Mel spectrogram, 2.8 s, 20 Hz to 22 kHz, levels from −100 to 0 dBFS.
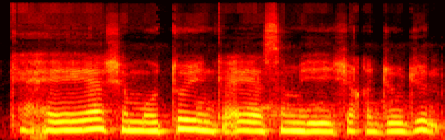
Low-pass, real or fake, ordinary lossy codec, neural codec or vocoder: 19.8 kHz; fake; Opus, 24 kbps; vocoder, 48 kHz, 128 mel bands, Vocos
